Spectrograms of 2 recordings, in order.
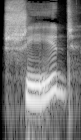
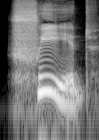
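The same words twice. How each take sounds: First: The first sound is like the rs in kurs. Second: The first sound is unlike the rs in kurs. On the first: "Eller så här, som RS i kurs" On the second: "Det kan låta så här"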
